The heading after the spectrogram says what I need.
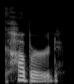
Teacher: The P sound is very often dropped in natural quick speech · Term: elision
